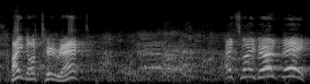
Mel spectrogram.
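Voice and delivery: hammed-up wail of a wasted birthday boy; mock drunk birthday guy.

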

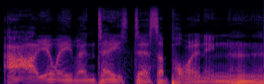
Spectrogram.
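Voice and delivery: put-on low, quiet grumbling old woman; mock old lady voice. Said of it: "Agnes with eating Skinner".

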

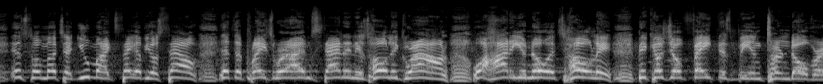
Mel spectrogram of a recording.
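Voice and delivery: loud, high preaching; shouting preacher; preaching at full force. Acted. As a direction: preach it out with rising fire.

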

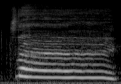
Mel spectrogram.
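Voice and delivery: yelled name, high and loud; yelling a name. Pretend. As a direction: shout his name across the room.

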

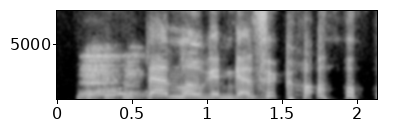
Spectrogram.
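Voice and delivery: words squeezed out through high laughter; can barely get it out for laughing. Real, not acted. Recalling the awkward call, real laughter.

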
